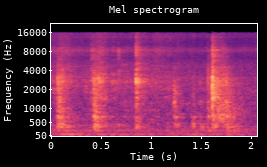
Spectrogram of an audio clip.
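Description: A steel spoon knocking and scraping against a kadai while stirring a thick spice paste, about five knocks roughly two or three a second.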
